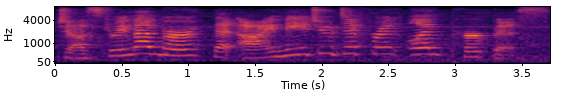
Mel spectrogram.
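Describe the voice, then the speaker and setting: A woman uses a put-on character voice at an extremely high pitch, with very wide pitch swings, a moderate pace and clear background noise. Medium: read story. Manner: gentle, warm.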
